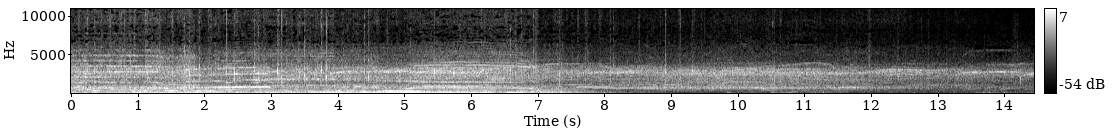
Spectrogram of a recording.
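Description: A rock band's closing chord rings out loud through the arena PA, with guitars and bass held, then dies away about seven seconds in. The arena crowd cheers and whoops through it and keeps cheering after it fades.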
